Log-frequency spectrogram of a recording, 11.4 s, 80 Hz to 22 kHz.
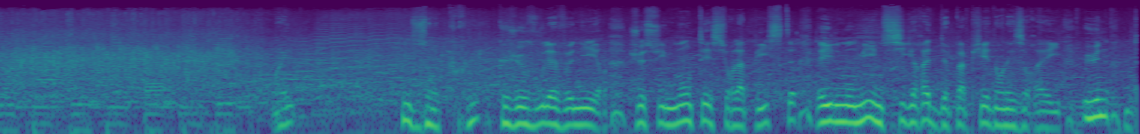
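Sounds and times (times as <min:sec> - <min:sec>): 
circus audience applause: 0:00.0 - 0:06.4
speech: 0:02.8 - 0:03.2, 0:04.0 - 0:11.3.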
